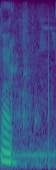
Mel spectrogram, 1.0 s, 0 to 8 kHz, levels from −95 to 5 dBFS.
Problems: low volume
